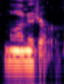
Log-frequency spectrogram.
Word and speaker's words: monitor: That T is very light, monitor.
